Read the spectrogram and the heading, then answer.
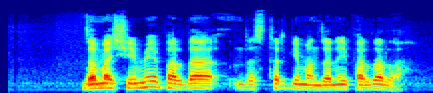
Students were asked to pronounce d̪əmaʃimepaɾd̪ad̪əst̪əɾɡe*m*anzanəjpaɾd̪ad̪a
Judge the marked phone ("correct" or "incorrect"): correct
